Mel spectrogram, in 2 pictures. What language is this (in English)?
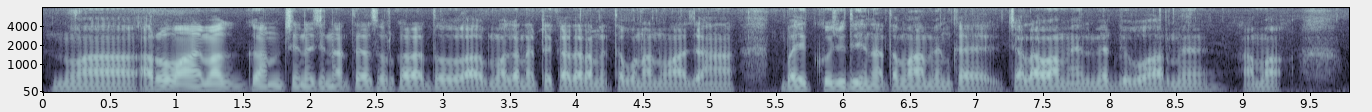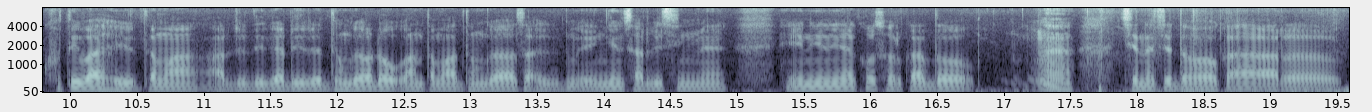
Santali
